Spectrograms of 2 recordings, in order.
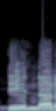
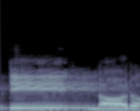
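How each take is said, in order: First: ਤੇ ਨਰ run together, short vowel in nar; wrong reading demo. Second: ਤੇ ਨਾਰ as two drawn-out words, long "aa"; words separated. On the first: Teacher shows the reading to avoid, ਤੇ ਨਰ joined and short. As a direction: say ਤੇ ਨਰ quickly with a short "a". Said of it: "ਤੇ ਨਰ ਨਹੀਂ ਬੋਲਣਾ". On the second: Teacher models it for students, ਤੇ ਨਾਰ said separately. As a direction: hold ਤੇ, then a long ਨਾਰ apart from it. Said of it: "ਵੱਖਰਾ ਵੱਖਰਾ". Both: Shown as a demonstration.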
